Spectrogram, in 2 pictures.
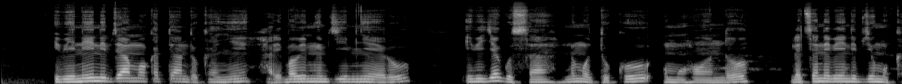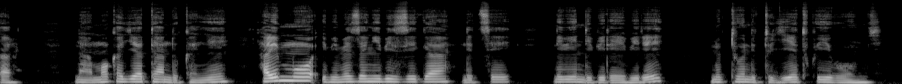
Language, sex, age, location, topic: Kinyarwanda, male, 18-24, Nyagatare, health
